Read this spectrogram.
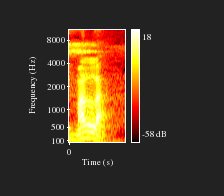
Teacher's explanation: Tetap melebur, namanya idgham, seakan-akan bertasydid, akan tetapi ya bila gunnah, tanpa dengung. Jadi bacanya tidak boleh dengung seperti idgham bi gunnah tadi ya, jadi harus lebih cepat. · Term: idgham bila gunnah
